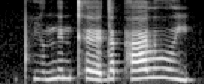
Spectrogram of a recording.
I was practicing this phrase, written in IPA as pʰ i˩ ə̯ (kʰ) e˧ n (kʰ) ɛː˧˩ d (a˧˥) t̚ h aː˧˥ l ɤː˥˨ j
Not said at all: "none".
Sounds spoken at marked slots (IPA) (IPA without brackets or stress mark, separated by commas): ŋ, kʰ, a˧˥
